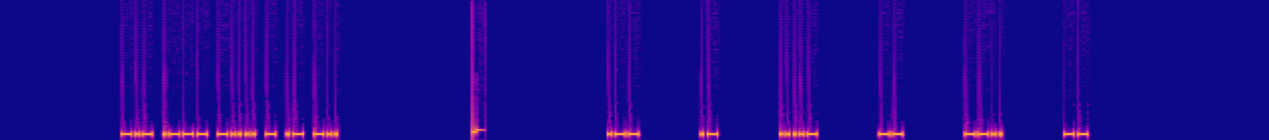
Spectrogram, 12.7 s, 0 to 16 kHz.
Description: Morse code, heard as a keyed tone, about 36 wpm, spaced as for 18 wpm, 700 Hz. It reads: KJ6TAD WA4MZM
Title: USA Call Signs - 6 Characters - 6x Character Spacing - 35wpm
